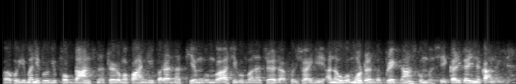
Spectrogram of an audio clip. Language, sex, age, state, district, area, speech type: Manipuri, male, 18-30, Manipur, Kakching, rural, conversation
